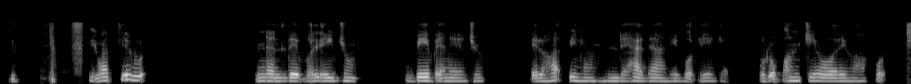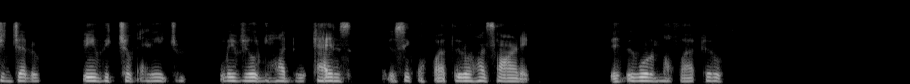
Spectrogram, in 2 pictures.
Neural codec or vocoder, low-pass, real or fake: codec, 24 kHz, 0.9 kbps, WavTokenizer, small release; 7.2 kHz; fake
